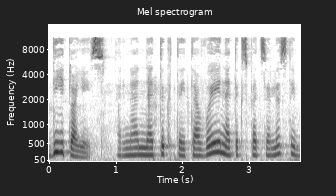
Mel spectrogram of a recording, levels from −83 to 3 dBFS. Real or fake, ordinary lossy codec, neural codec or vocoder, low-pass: real; MP3, 48 kbps; none; 14.4 kHz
